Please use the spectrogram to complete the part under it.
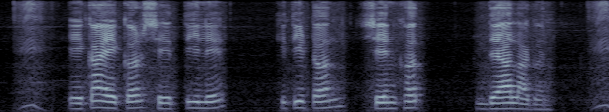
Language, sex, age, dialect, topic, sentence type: Marathi, male, 18-24, Varhadi, agriculture, question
